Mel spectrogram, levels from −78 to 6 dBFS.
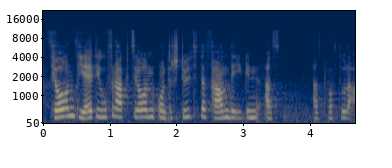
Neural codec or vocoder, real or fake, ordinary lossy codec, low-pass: codec, 16 kHz in and 24 kHz out, 0.8 kbps, FocalCodec, streaming, 65536 codes; fake; MP3, 96 kbps; 10.8 kHz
